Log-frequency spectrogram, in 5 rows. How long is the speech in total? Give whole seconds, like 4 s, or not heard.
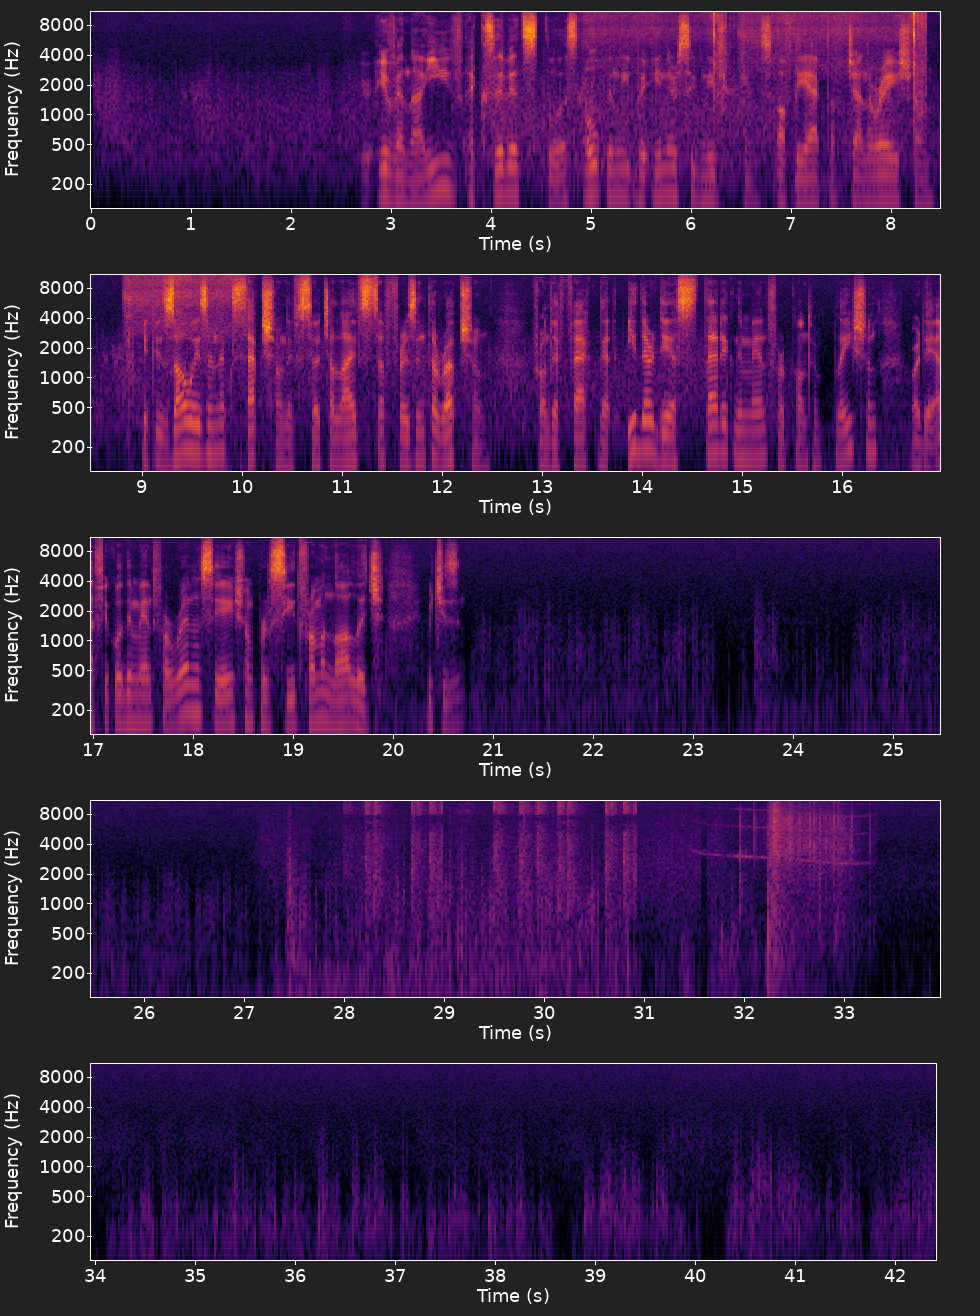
18 s.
